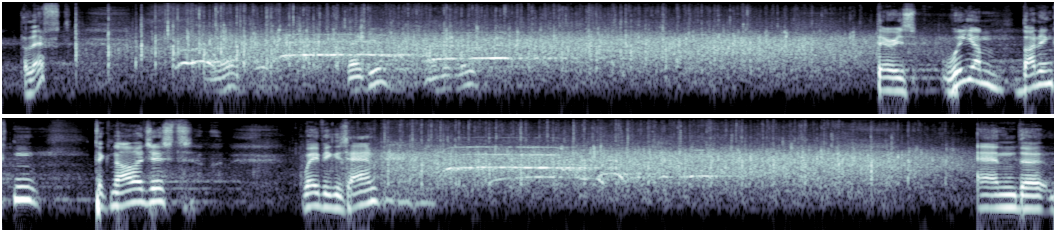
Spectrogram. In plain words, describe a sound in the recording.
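An audience applauds and cheers.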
